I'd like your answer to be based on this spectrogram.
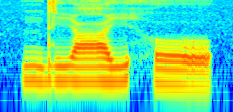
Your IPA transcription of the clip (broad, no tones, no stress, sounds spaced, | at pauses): n d iː ʕ i h o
